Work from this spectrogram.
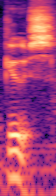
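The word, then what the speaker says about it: Ghüs: Gus likes Saga. We do your Goose. Sorry. I pronounce it Goose because the umlauts.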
